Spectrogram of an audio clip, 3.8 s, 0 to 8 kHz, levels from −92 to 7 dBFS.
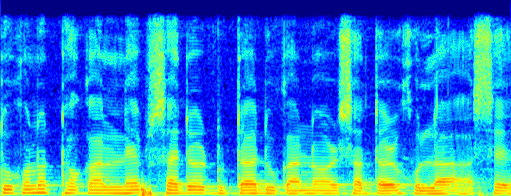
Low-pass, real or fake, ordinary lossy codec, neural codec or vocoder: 7.2 kHz; real; none; none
